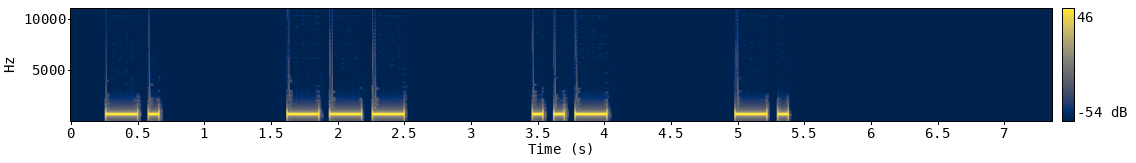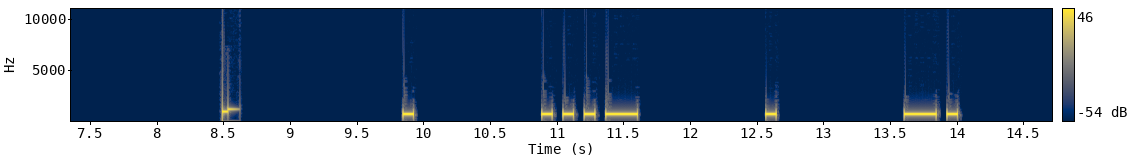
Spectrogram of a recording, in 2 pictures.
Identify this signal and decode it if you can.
Morse code, heard as a keyed tone, about 15 wpm, spaced as for 7 wpm, 700 Hz. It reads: NOUN EVEN
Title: 4x Character Spacing - Top 500 Words - 15wpm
